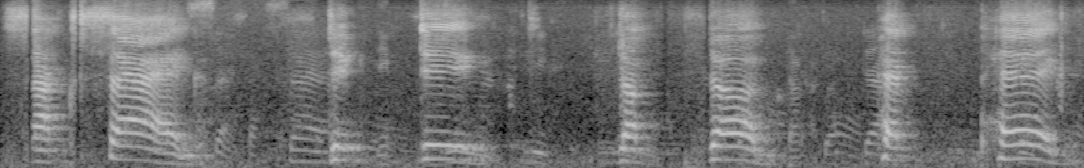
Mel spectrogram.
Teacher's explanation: Or also with k, g, the g sound will make the vowel longer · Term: longer vowel sound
